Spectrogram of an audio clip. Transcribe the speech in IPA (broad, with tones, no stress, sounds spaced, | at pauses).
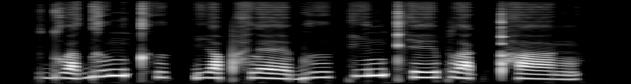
d u˩˦ a̯ d ɯː˥˩ ŋ tʰ ɯ˦˥ k̚ ʔ i˧ a̯ pʰ l ɛː˨˩ b ɯː˧ k i˥˩ n kʰ eː˦˥ p l a˨˩ k̚ pʰ a˨˩ ŋ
